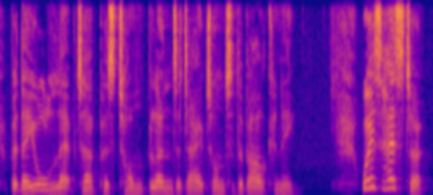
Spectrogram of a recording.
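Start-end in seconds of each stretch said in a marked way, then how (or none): 3.6-4.3 high, loud urgent demand. A narrator's reading. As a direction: insist on an answer now. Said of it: "he demanded".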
